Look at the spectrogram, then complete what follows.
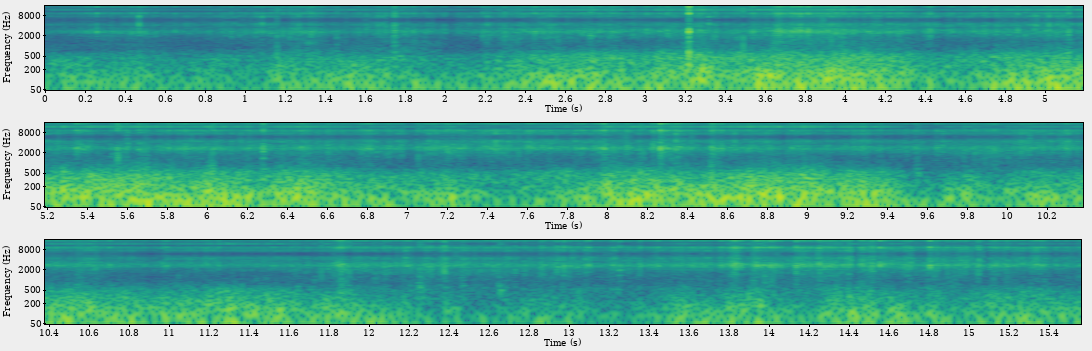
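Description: Wind rumbling over a helmet-camera microphone, swelling and easing every few seconds, with occasional rattles and knocks from a mountain bike descending a rough, muddy, rocky track.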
